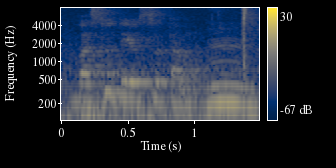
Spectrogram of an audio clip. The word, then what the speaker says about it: Vasudheva Sutham: वसुदेव सुतम।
